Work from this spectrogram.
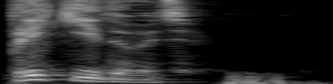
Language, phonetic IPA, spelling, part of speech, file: Russian, [prʲɪˈkʲidɨvətʲ], прикидывать, verb, Ru-прикидывать.ogg
- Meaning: 1. to estimate, to make a rough calculation, to ballpark 2. to gauge, to size up, to weigh up 3. to try on 4. to throw in, to add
